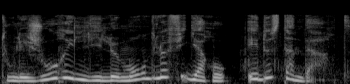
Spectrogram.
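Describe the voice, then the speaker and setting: An ordinary speaking voice from a woman, fairly slow in pace, with lively intonation. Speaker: TV news reporter. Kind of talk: news report narration.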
